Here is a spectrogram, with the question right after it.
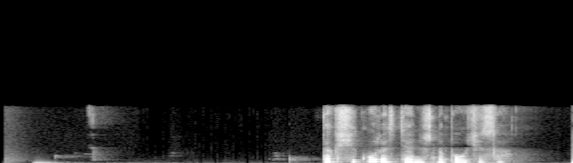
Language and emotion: Russian, neutral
